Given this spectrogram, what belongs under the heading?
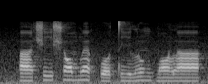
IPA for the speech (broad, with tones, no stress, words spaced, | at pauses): ã˧ʃi˦ ʃɔ̃˦bɛ̃˦˨fo˨ ti˧ lũ˦ɡ͡bɔ̃˧ lã˧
